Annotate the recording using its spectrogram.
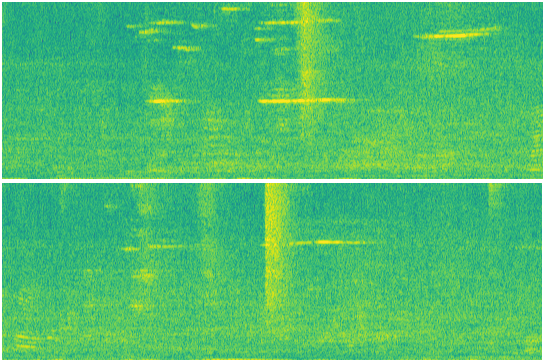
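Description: City street ambience: traffic running past, with the low rumble of a heavy vehicle's engine coming and going, and the background chatter of passers-by. Two short sharp sounds cut through, about three and eight seconds in.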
